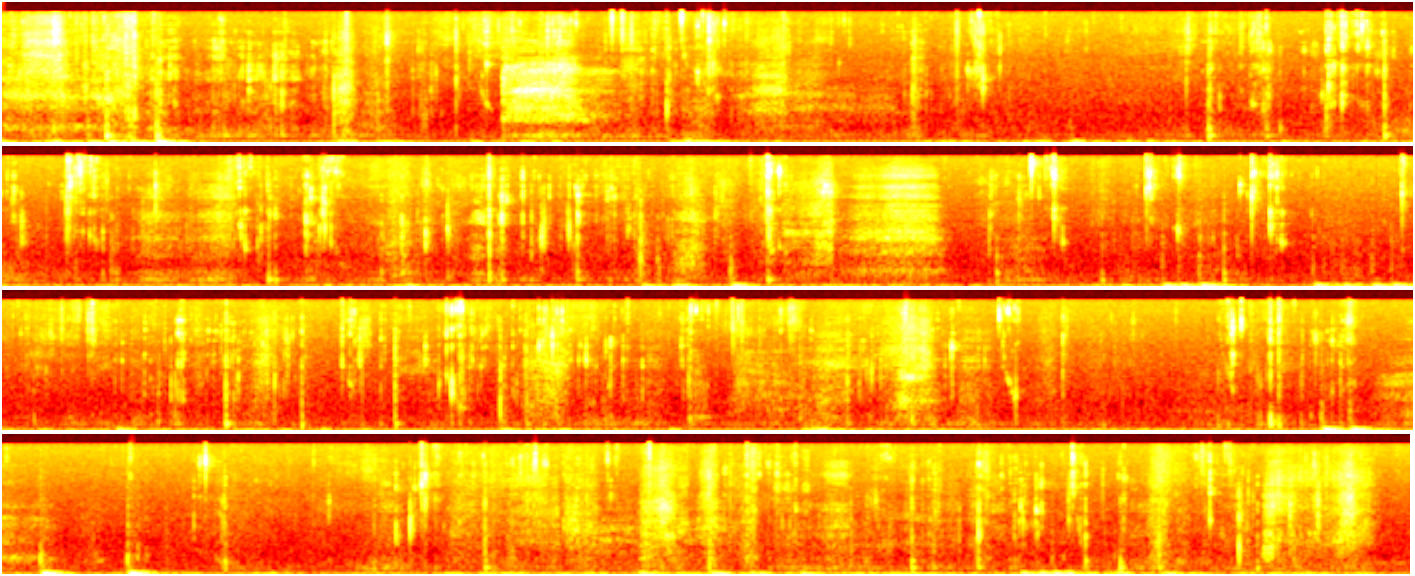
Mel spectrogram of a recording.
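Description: Close-miked chewing and biting of fast-food fried chicken and sides, with irregular crunches, wet mouth sounds and small clicks, as in ASMR eating sounds.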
